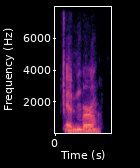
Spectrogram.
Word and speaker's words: Edinburgh: What do you think this the proper pronunciation? Edinburgh.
